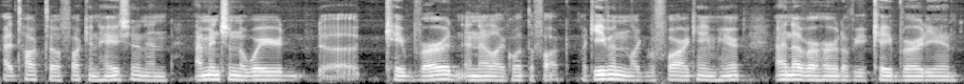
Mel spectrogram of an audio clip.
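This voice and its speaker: A man's voice: lowish voice, flat delivery, normal speed, hardly any pauses, mellow. A man hosting a podcast, chatting casually with crude, joking banter. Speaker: podcast host. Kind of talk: casual chat.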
